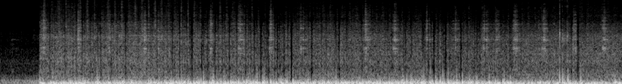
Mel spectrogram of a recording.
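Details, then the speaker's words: Uneven clunks and rattles over heavy road rumble at walking pace from the front brakes of a car with rear drums, heard before the fix; a front caliper suspected to be stuck. "it was like it it was distinctly loud before we did whatever we did I think I think that caliber was just stuck"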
